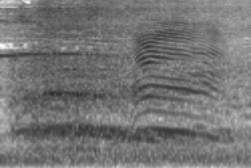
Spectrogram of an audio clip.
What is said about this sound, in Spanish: Amigos, miren, esto fue lo que hizo Piqué eh, borracho y hablando el público, en público y toda esa gente que le gritaba, boo, miren, aquí está.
